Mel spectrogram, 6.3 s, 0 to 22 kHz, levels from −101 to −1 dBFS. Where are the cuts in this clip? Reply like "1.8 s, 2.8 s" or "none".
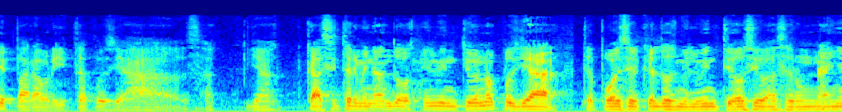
4.3 s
